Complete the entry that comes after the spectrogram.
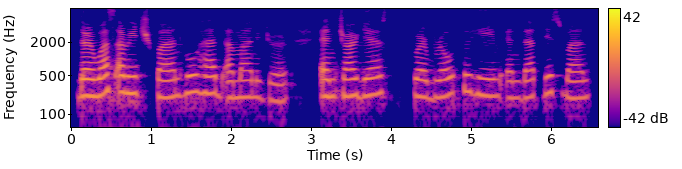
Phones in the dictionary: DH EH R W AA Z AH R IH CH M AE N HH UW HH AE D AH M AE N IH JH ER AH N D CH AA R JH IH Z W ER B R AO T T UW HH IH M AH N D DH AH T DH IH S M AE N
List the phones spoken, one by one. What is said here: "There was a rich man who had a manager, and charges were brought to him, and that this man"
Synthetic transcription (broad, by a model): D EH R W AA S AH R IH CH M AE N HH UW HH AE D AH M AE N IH JH ER AH N D CH AA R JH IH S W ER B R AO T T UW HH IH M AH N D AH T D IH S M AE N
